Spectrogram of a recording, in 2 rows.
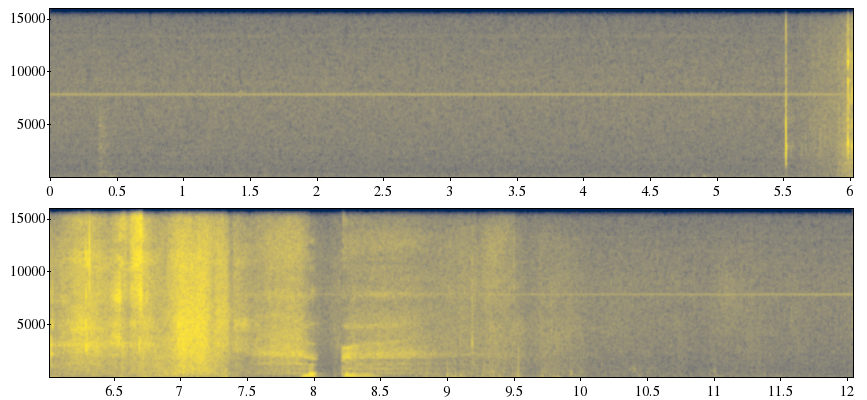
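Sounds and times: loud breath close to microphone: 0:06.2 - 0:09.2.

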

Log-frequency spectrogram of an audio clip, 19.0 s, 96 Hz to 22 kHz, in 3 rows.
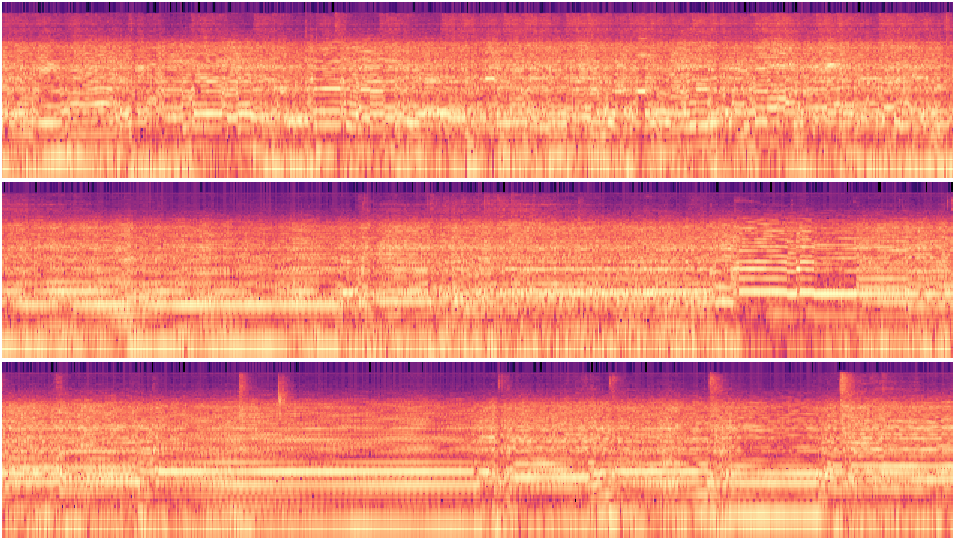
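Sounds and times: electric guitar playing metal: 0:00.0 - 0:19.0.

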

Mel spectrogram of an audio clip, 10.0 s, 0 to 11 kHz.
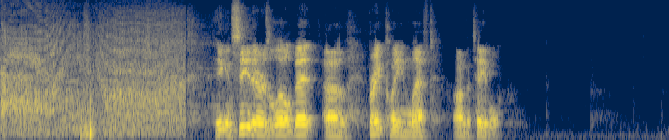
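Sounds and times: gas torch burning: 0:00.0 - 0:03.4
low whump of fire igniting: 0:00.0 - 0:03.4.

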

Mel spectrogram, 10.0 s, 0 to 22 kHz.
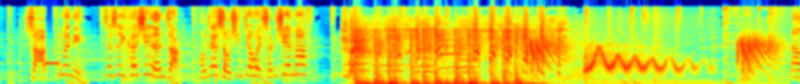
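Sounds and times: cartoon comedy sound effects: 0:04.4 - 0:09.9.

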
